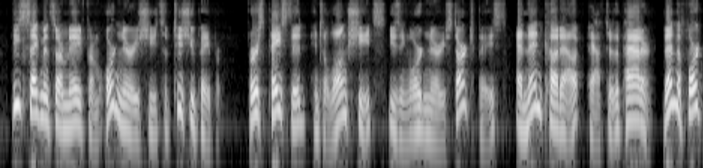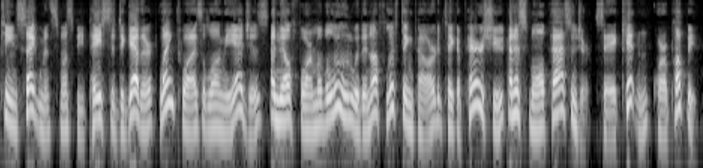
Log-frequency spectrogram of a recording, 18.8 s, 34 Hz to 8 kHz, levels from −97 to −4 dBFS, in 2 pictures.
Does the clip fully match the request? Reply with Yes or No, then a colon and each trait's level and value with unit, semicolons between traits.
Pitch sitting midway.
Yes: medium, 145 Hz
